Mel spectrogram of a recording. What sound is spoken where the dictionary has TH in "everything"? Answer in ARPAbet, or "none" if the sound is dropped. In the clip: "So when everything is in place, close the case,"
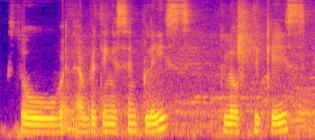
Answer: T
